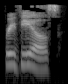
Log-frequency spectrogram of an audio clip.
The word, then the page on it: reveals: British English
